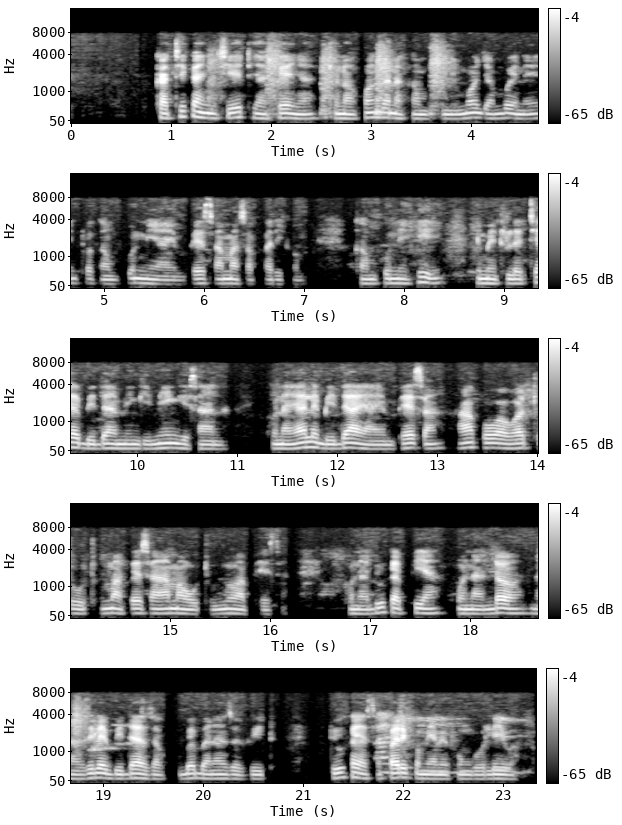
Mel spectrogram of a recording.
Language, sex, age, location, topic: Swahili, male, 25-35, Kisumu, finance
